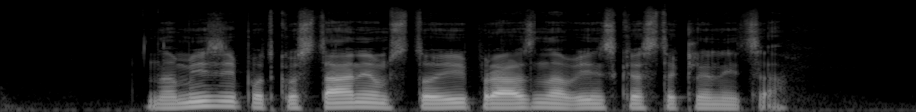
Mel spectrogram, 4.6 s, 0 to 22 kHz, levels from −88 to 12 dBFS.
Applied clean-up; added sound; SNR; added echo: none; none; none; none.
